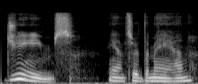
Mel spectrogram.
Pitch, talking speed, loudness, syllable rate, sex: 165 Hz, 120 wpm, -16 LUFS, 4.6 syllables/s, female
